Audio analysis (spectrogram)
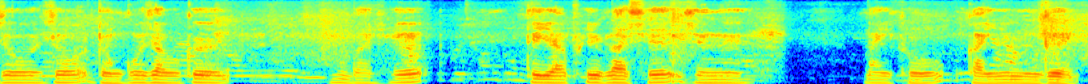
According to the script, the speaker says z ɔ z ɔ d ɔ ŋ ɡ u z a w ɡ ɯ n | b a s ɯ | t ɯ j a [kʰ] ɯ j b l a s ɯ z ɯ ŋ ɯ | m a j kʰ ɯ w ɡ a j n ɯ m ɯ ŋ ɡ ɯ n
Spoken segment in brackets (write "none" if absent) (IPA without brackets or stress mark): pʰ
